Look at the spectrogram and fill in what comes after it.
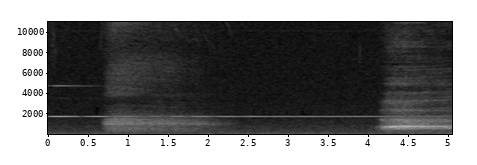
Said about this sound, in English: So here we go. We'll take a big inhale.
